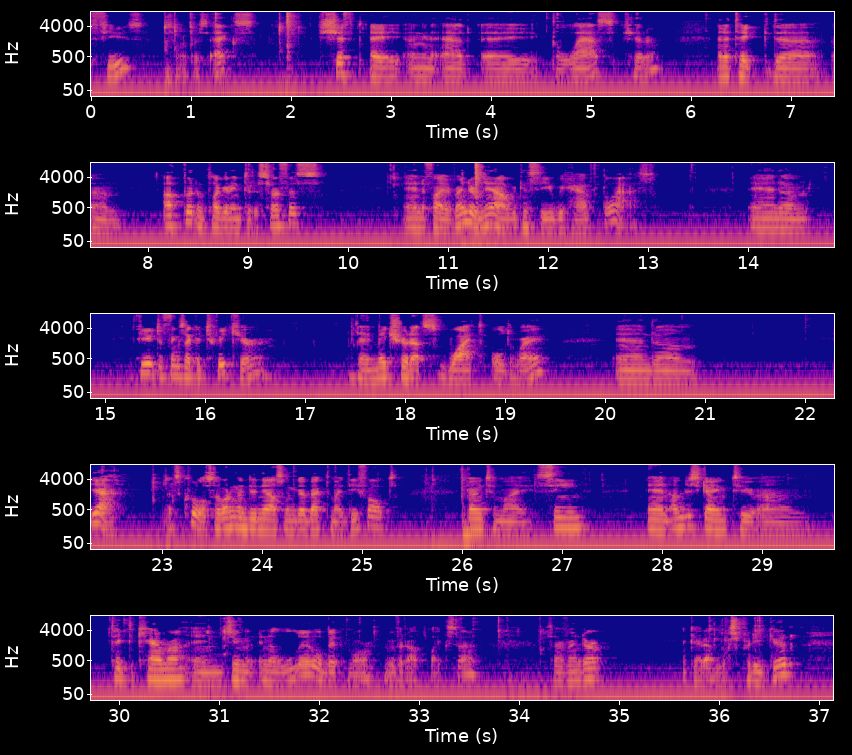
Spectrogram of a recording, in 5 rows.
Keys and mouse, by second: 11.2 shift+z, 22.6 click, 22.8 z, 23.0 z, 25.9 KP_0, 30.8 g, 31.1-32.0 middle drag, 32.5 g, 34.0 shift+z.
